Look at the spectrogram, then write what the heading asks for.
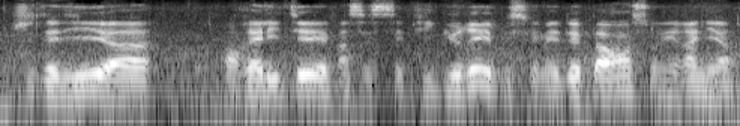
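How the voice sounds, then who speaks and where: A shy young man from Iran, whose first language is Farsi, talks through a relaxed interview, stumbling over fillers and repeated words. His voice sits a little high. Loud city traffic and street noise run underneath. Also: fast. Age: young adult. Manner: timid. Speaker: interview guest, young politician. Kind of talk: casual interview conversation. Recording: noisy street and traffic ambience.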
